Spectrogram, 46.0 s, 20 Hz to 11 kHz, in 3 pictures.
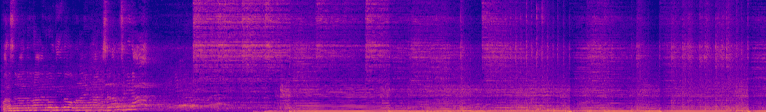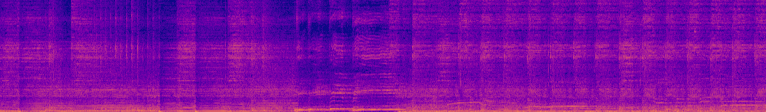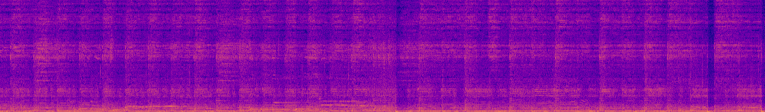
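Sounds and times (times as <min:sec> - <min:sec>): live rock band playing: 0:03.4 - 0:45.9
sung vocal line: 0:24.2 - 0:27.3, 0:28.2 - 0:31.0, 0:31.8 - 0:34.6, 0:35.4 - 0:38.5.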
